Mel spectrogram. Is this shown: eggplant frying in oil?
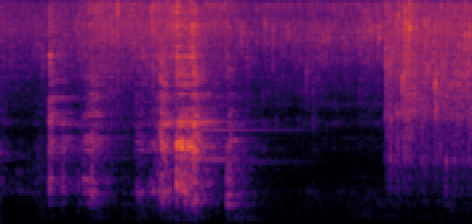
yes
